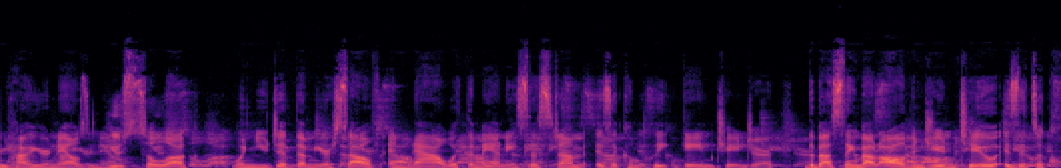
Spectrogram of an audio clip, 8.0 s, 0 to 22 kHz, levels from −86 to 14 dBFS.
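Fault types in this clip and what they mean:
Echo with no canceller: on the far end of the call, the loudspeaker's output is picked up again by the microphone there, and no echo canceller subtracts it before it is sent back. The speech therefore returns after its round trip through the network, and throughout this clip each phrase is trailed by a copy roughly a third of a second later, about 12 dB quieter and thinner than the original speech.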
